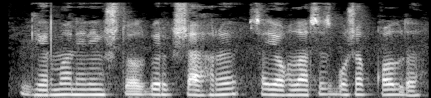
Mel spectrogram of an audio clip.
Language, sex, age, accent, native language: Uzbek, male, 25-34, Xorazm, Uzbek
